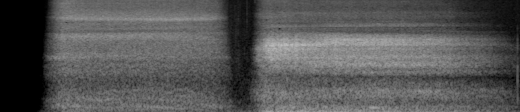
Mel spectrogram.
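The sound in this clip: A deep breath drawn in and let out: a long, airy inhale, a brief pause, then a louder, breathy exhale. No one speaks.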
